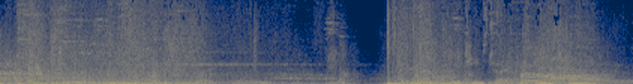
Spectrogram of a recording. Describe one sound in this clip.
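Magic blasts and battle effects crackle and burst in quick succession.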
